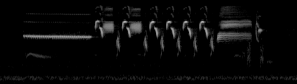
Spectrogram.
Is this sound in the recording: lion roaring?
no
